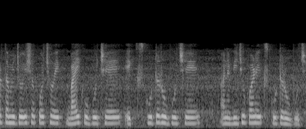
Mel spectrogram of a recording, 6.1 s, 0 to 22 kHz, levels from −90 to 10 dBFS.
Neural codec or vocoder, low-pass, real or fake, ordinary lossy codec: none; 5.4 kHz; real; AAC, 32 kbps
